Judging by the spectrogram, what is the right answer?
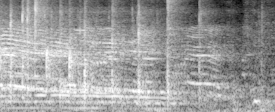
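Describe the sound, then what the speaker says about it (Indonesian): Students in a school group guidance session clap for a classmate, a short close round of hand claps with tonal voice sounds running beneath. "Tepuk tangan untuk temannya"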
